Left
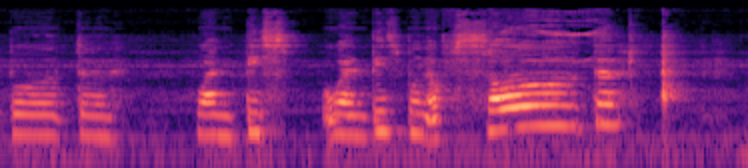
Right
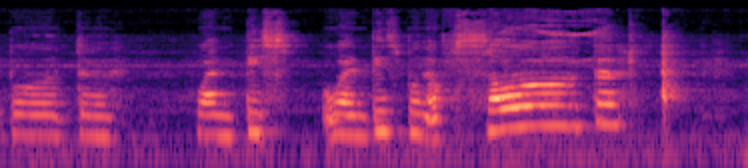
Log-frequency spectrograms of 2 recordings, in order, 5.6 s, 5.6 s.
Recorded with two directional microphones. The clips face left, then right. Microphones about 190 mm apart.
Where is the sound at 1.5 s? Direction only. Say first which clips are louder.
Left 1 dB; centre (ahead or behind).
